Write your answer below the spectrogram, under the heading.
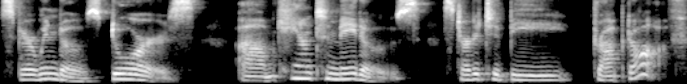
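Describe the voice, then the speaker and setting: A woman with an American accent, very slow and fairly low-pitched, with a dark, mellow tone and lively intonation, against a quiet background. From US Midwest, Madison, Wisconsin. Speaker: cultural anthropologist and author. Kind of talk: interview.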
